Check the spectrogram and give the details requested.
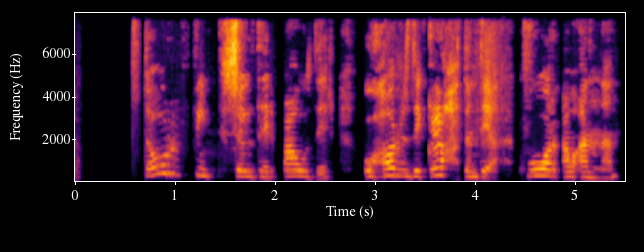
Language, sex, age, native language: Icelandic, female, 11, Icelandic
